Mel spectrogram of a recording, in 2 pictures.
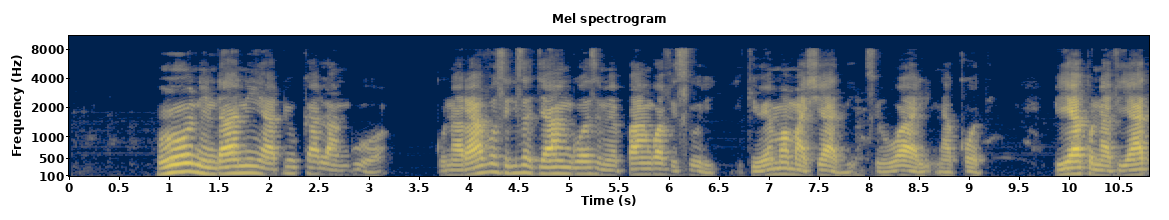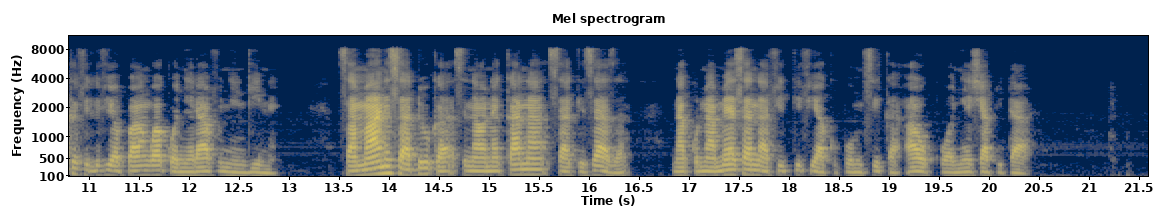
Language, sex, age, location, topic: Swahili, male, 36-49, Nairobi, finance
